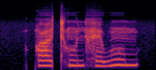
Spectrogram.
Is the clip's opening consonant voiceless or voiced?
voiceless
